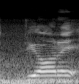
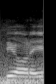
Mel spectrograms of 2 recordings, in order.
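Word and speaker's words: Deore: Shimano Diore XT. Sa ibang bansa ang pagkakapronounce ng Diore is Dior. Oh. Kaya normal lang naman Pilipino tayo, may pagkakaiba yung mga pronunciation natin.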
